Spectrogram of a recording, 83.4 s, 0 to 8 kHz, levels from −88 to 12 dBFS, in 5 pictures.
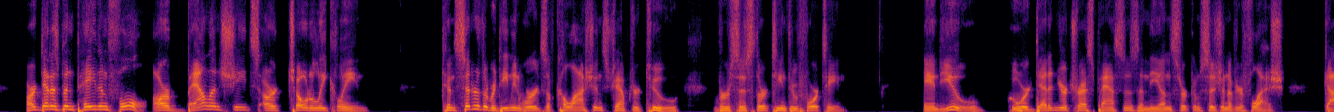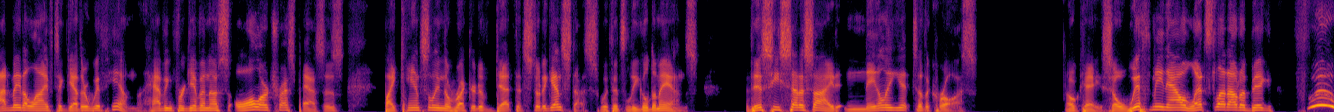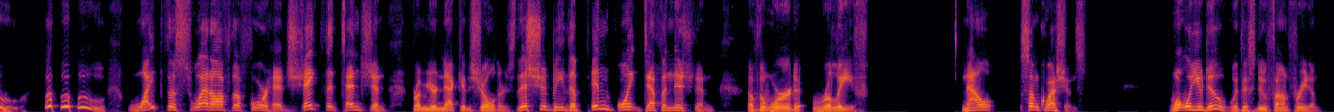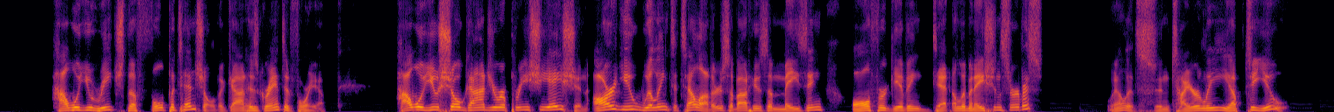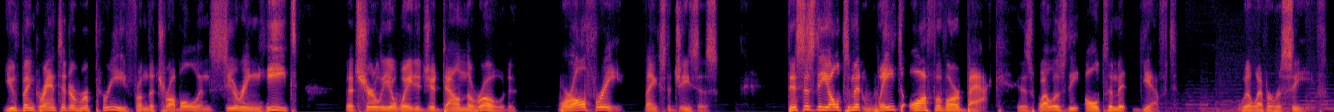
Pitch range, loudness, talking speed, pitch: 115-175 Hz, -19 LUFS, 145 wpm, 140 Hz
